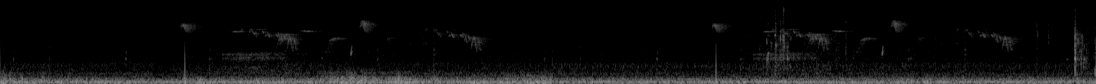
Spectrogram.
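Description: Birds calling in short notes that fall in pitch, repeated in small groups every second or two, over a steady low rumble.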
